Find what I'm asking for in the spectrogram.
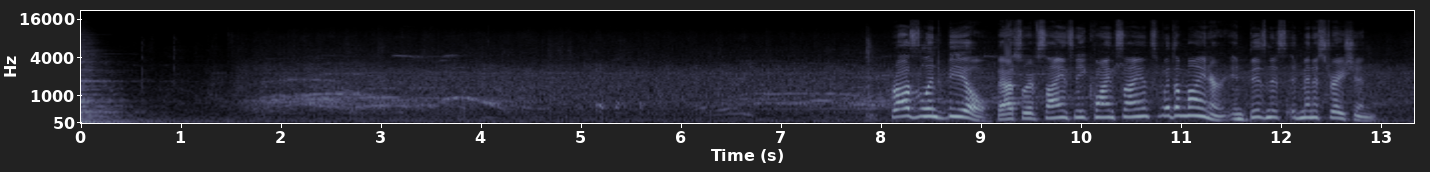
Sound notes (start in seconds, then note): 0.0 band music; 0.0 crowd clapping and cheering; 1.6 crowd cheering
